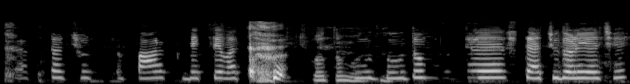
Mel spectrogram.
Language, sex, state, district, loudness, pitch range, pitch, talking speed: Bengali, female, West Bengal, Paschim Medinipur, -20 LUFS, 275-310 Hz, 290 Hz, 95 wpm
